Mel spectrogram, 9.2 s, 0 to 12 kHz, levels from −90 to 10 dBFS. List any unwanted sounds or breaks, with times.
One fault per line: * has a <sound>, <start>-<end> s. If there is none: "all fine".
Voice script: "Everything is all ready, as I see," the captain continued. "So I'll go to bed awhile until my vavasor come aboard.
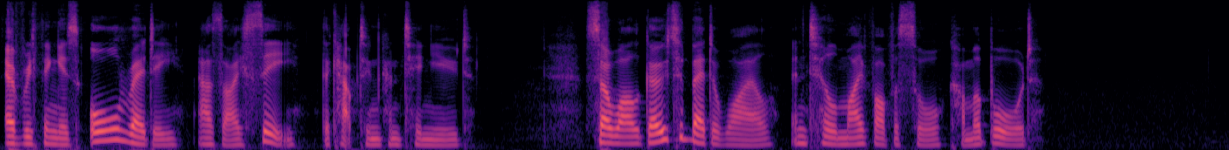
all fine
